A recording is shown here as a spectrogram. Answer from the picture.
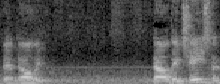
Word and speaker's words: Vandalia: at Vandalia by the way that's how it's pronounced Vandalia now they changed the name at that time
